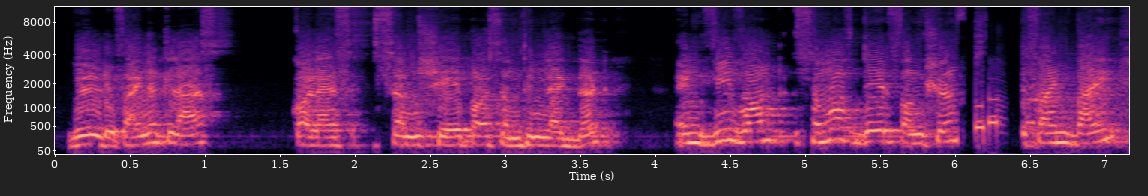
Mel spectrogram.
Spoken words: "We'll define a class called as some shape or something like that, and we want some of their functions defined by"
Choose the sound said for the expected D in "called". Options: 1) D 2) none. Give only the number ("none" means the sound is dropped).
2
